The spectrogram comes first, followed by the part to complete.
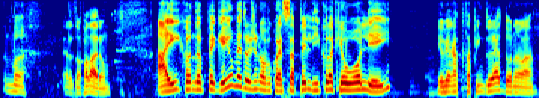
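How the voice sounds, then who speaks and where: A man with a Brazilian accent in casual chat, telling embarrassing stories in an animated way. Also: fairly high pitch, fast talker, soft background music. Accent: Brazilian Portuguese. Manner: animated storyteller, calls his listener "menina".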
